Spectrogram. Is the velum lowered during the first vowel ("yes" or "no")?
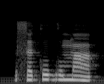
no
